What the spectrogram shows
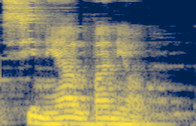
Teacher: le groupe GN note le N mouillé, il se prononce NI, comme signal, bagnole. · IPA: [ɲ]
